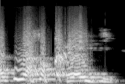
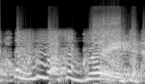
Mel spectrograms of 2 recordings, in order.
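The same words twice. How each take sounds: First: A plain, dismissive jab; mock scornful. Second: Higher, slow gushing praise; mock admiring. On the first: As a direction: call them crazy with a shrug. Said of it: "不会的，他". (不屑的嘲讽语气) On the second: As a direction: gush over them as if impressed. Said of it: "他们不会说". (假装夸赞的语气)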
